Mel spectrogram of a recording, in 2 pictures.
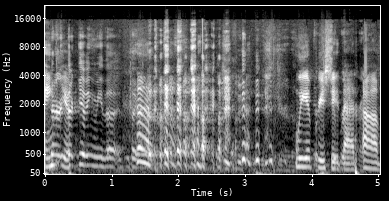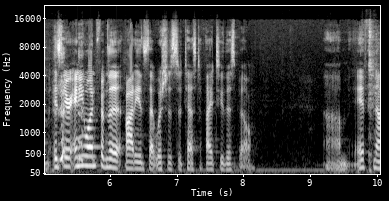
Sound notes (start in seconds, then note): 5.1 laughter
